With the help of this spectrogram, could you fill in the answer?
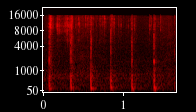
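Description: Six hollow, dull taps on the bottom of a freshly baked, still-hot soda bread loaf, each a short low thump that dies away almost at once. The hollow sound shows the loaf is baked through and done.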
